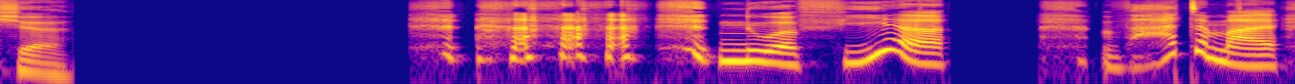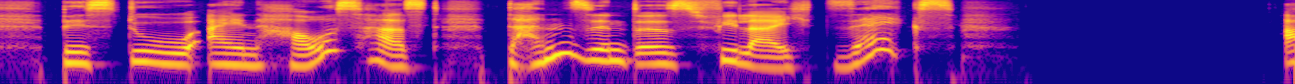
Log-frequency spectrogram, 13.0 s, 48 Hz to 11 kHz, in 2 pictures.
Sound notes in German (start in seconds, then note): 2.2 lacht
